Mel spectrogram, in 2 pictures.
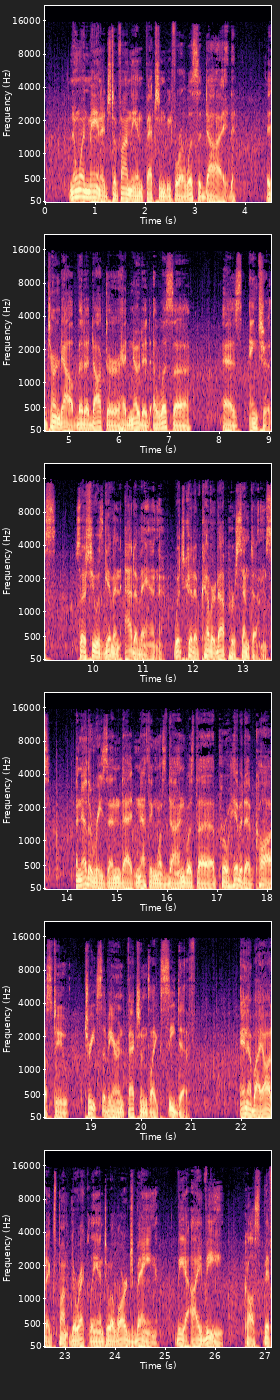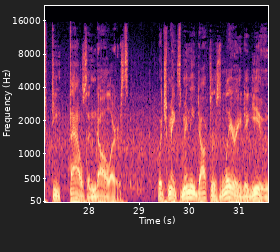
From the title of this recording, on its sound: RAIN SOUNDS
